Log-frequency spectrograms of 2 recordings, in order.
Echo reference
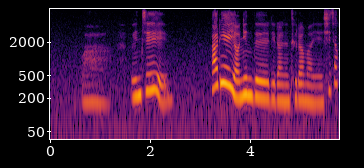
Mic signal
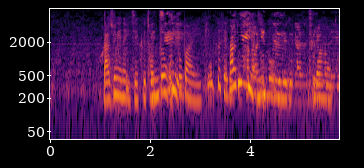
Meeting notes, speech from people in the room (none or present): present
